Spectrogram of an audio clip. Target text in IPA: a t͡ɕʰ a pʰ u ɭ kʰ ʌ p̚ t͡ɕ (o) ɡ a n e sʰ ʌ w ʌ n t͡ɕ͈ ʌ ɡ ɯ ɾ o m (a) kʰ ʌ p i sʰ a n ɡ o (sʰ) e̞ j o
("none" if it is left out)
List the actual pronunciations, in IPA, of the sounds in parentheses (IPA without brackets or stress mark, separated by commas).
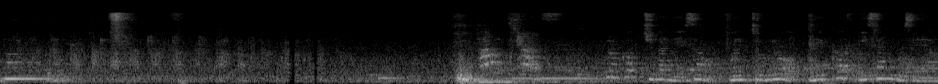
u, e, sʰ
